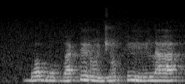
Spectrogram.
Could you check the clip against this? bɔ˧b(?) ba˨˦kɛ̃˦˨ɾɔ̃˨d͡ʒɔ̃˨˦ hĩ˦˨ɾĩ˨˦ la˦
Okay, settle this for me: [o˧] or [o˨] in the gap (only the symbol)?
o˨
